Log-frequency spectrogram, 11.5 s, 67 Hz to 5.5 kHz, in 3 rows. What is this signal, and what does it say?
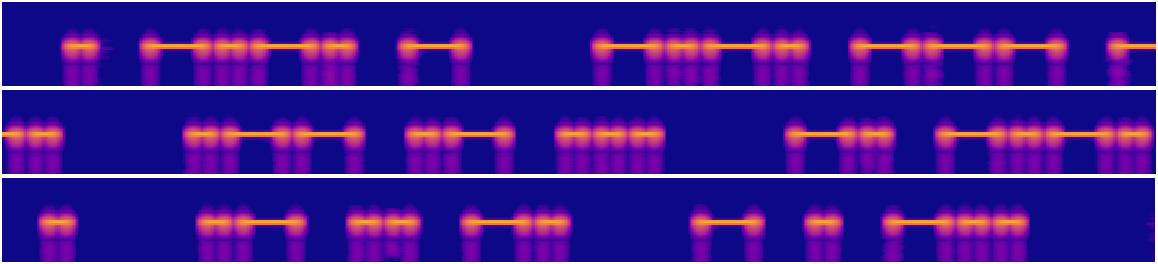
Morse code, heard as a keyed tone, about 20 wpm, 550 Hz. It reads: ECT CON WAS NCE AIN TED
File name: n-grams / 3-grams 20 18 WPM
